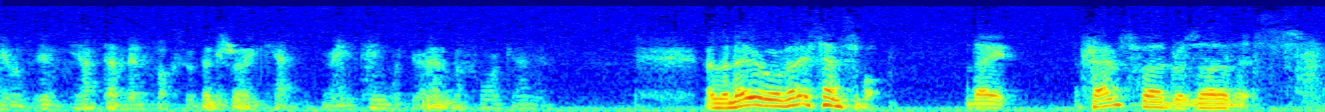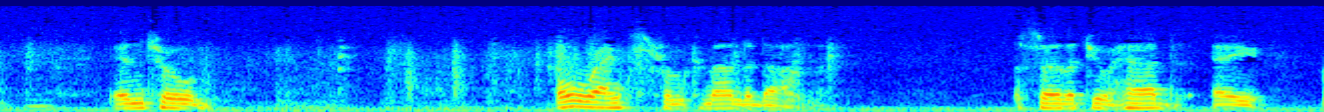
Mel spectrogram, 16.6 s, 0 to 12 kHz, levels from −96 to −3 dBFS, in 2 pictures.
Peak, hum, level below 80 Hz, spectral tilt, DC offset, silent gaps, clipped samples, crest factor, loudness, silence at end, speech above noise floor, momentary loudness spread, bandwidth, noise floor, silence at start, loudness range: -14 dBFS; none; -56 dBFS; -8.5 dB/octave; under 0.1%; none; under 0.1%; 18 dB; -31 LUFS; 0.1 s; 23 dB; 23 LU; 10 kHz; -54 dBFS; 0 s; 13 LU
